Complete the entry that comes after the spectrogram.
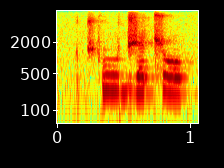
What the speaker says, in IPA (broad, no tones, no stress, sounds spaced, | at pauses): t͡ʃʼ u d͡ʒ ɛ ʈ͡ʂ o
